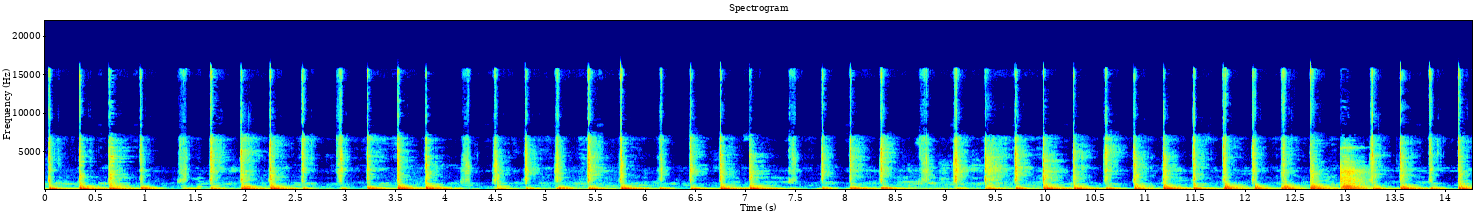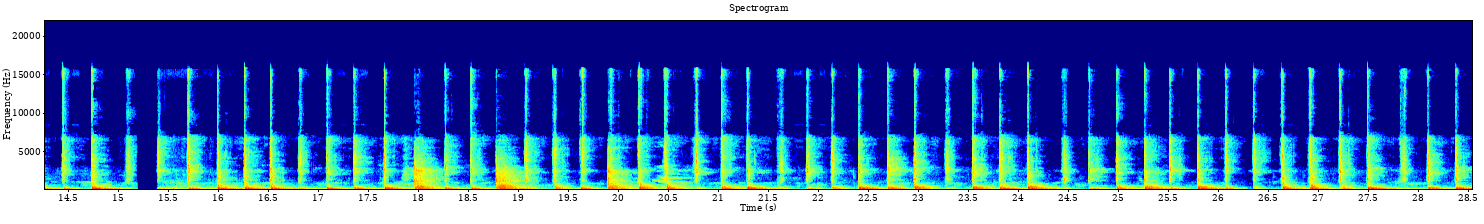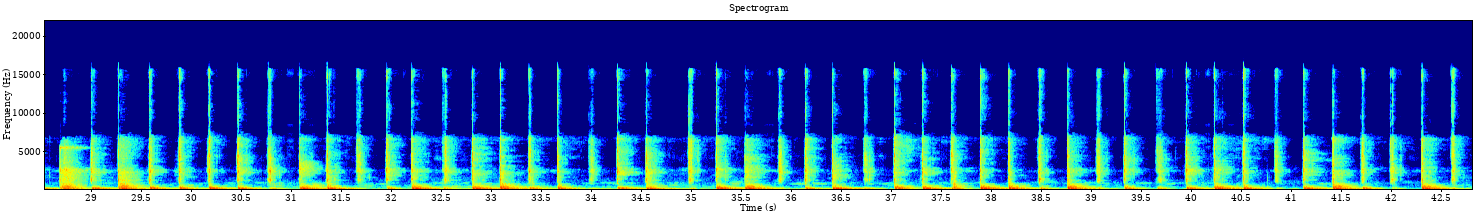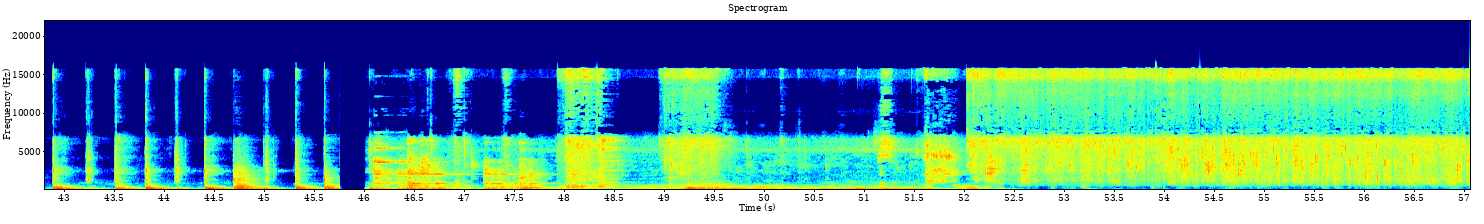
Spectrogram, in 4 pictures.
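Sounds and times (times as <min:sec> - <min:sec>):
pestle pounding in stone mortar: 0:00.0 - 0:57.0
hot oil sizzling in wok: 0:49.0 - 0:49.7, 0:52.0 - 0:57.0.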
